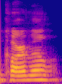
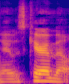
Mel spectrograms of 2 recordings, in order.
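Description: First: Caramel said as KAR-mel, two syllables, questioning; caramel with the middle vowel dropped, KAR-mel; caramel pronunciation. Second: Caramel said as KARE-a-mel, three syllables, falling; caramel with all three syllables, KARE-a-mel; caramel pronunciation. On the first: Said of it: "am I saying the word wrong". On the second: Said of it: "like I'm saying the word wrong". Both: Shown as a demonstration.

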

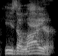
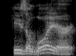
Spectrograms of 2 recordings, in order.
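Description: First: Put-on "He's a liar" in a mild Indian accent, lawyer sounding like liar; a hint of an Indian accent, retelling how coworkers introduced him; light Indian accent. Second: Said in the usual way. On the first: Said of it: "with their accent". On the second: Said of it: "instead of saying".

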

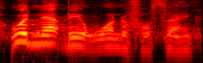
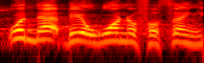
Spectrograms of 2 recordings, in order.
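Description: First: Lower, softer wondering; soft musing question. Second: Emphatic repeat. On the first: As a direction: ask it gently to yourself. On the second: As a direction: press it home to the congregation. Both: Shown as a demonstration.

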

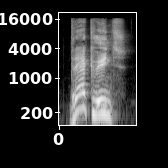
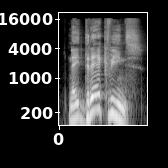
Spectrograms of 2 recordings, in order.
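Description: First: High, loud exasperated shout. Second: Loud, high impatient correction; exasperated correction. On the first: Man repeats it to puzzled narrator, shouting. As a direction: yell the correction out. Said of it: "schreeuwt hij". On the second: Man corrects narrator's misunderstanding, exasperated. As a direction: correct him with raised voice. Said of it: "zegt hij". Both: A narrator's reading.

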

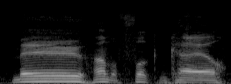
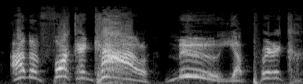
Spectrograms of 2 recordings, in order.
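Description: First: Put-on slow, regular old Texan moo; lightly voiced Texas-accented cow. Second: Put-on very loud, high Irish-accented shout; Irish cow. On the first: Doing regional cows, plain slow Texan cow. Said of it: "Texas would be just regular old". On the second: Doing regional cows, shouted angry Irish cow.

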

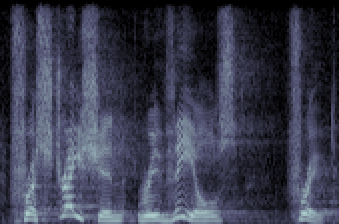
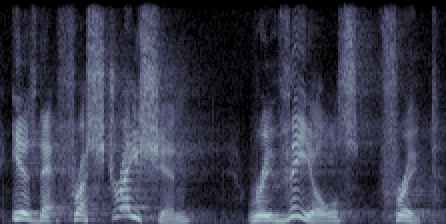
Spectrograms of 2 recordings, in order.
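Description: First: Slow repeat, "fruit" set apart after a pause; spaced out, pause before "fruit"; repeated for emphasis. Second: Each word laid down slowly for weight; drawn out, "reveals" stressed hard; slow emphatic statement. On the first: Preacher repeating the point slowly for the congregation. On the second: Preacher slowly stressing "reveals" for the congregation. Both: Shown as a demonstration.

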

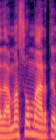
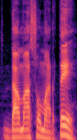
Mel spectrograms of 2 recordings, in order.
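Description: First: "Marte" stressed on MAR; Spanish stress. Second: "Marte" stressed at the end, mar-TÉ; shifted stress. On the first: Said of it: "un hombre que se llama". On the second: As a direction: land on the final E of "Marte". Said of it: "le vayamos a decir". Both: Shown as a demonstration.

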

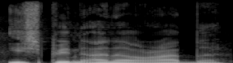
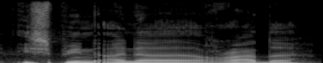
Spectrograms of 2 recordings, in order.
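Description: First: Slow Ich bin eine Ratte, deliberate; German line. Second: Slow careful Ich bin eine Ratte; German line. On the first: Co-host repeating a German phrase on request, slowly. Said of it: "Say that again?". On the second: Co-host coaching a German phrase, slowly. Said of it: "You gotta say". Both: Shown as a demonstration.

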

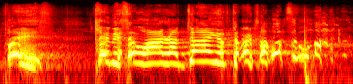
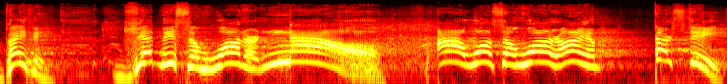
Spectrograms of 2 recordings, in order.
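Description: First: High-pitched, hammed-up desperate pleading; begging and pleading. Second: Demanding with attitude. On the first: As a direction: beg frantically, voice climbing very high. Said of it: "then you beg, and you plead". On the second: Acted. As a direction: holler like a spouse dying of thirst. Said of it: "With an attitude like that".

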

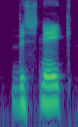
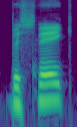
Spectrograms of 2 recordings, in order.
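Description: No difference in how they are said.

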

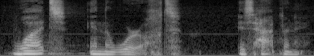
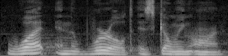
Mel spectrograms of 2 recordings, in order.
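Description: First: Awed hushed question; hushed wonder. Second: Low, soft amazement; awed hushed question; hushed wonder. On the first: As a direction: ask it under your breath in awe. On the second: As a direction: murmur the question in awe. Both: Real, not acted. Preacher's hushed rhetorical wonder.

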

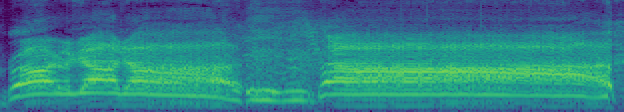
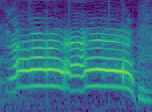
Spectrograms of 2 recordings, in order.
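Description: First: Loud, drawn-out monster bellow; hammed-up monster holler; monster roar. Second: Very high, loud shrieks; imitated child's terrified screaming; blood-curdling scream. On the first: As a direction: roar it out long and high like an echoing monster. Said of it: "so I sounded like a monster". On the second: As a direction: scream in short, piercing bursts. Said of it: "blood-curdling screams".

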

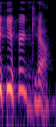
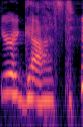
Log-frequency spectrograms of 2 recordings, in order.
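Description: First: Laughing. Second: Said in the usual way. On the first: Real, not acted. Teasing the co-host with a laugh.

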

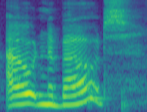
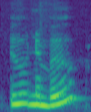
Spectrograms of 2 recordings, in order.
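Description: First: Said in the usual way. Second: Mock Canadian accent. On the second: Vlogger joking about how Canadians supposedly talk, mock Canadian accent. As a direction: put on a joking Canadian accent, rising at the end. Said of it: "Canadians don't really have that accent".

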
